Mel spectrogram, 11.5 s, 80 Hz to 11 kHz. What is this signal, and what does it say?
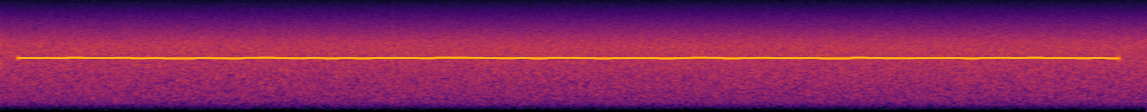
FT8 (one signal), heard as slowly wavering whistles, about 6.25 baud, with radio static.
